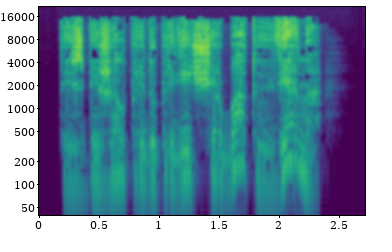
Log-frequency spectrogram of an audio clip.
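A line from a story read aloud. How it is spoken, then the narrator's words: Whispered question. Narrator (Russian): шепотом спросил его Клубок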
